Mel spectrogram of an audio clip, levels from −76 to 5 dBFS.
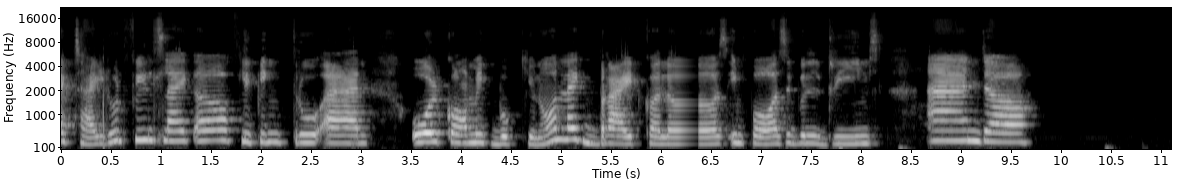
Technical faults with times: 0.43-0.45 loud pop
6.15-6.43 call audio freeze

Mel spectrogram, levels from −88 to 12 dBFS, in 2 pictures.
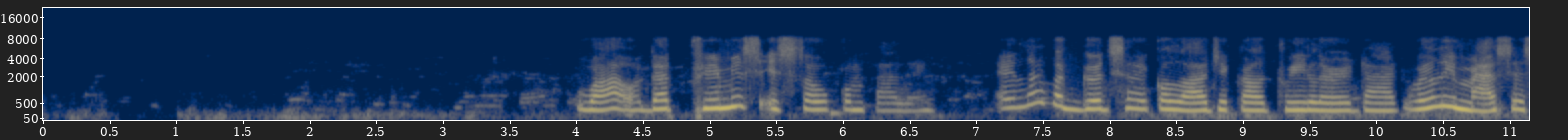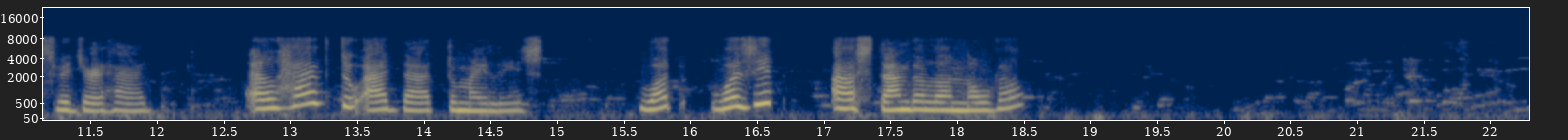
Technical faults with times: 0.00-22.30 Opus voice compression

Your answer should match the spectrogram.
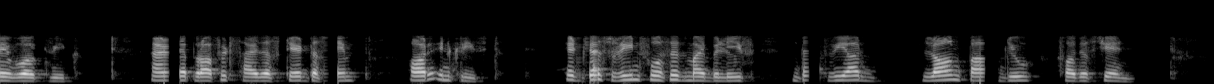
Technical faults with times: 1.64-1.80 packet loss with pitch repetition
3.24-3.38 packet loss with pitch repetition
5.78-5.98 packet loss with pitch repetition
8.04-8.20 packet loss with pitch repetition
9.80-9.98 packet loss with pitch repetition
11.30-11.53 packet loss with pitch repetition

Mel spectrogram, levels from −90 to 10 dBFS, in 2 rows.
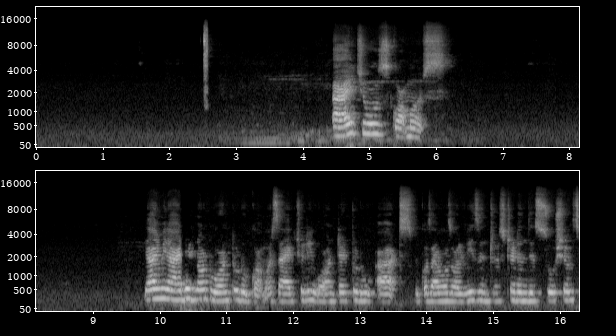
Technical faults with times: none

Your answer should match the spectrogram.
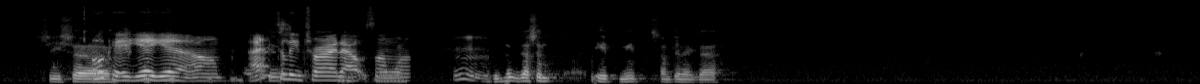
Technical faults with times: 1.24-1.28 echo leak
1.35-2.80 speech suppressed in double talk
2.79-2.90 echo leak
3.05-3.97 speech suppressed in double talk
4.90-5.19 speech suppressed in double talk

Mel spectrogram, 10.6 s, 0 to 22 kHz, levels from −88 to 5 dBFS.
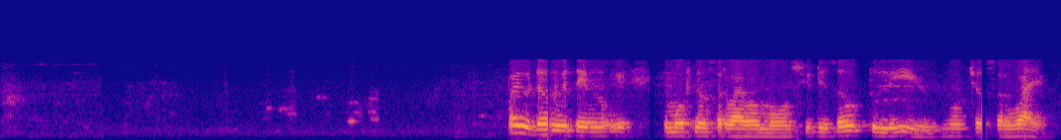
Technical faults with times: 0.00-10.61 Bluetooth CVSD headset codec
1.98 unconcealed Bluetooth headset packet loss
5.47-5.52 unconcealed Bluetooth headset packet loss
6.50-6.54 unconcealed Bluetooth headset packet loss
7.97 unconcealed Bluetooth headset packet loss
9.81-9.88 unconcealed Bluetooth headset packet loss

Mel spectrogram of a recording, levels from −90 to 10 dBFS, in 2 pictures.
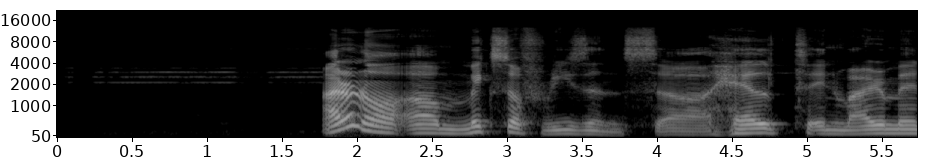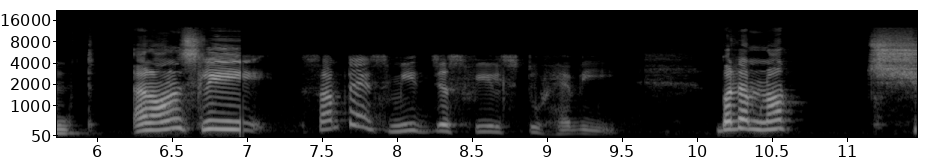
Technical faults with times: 6.97-9.66 input switched to a poorer device

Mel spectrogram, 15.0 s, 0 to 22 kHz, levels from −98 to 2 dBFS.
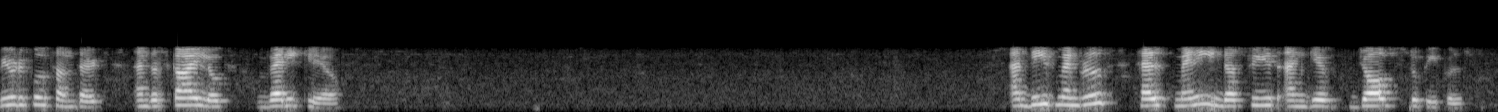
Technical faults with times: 0.00-14.98 iLBC codec
1.59-1.63 lost iLBC frames
12.11-12.15 lost iLBC frames
13.77-13.81 lost iLBC frames

